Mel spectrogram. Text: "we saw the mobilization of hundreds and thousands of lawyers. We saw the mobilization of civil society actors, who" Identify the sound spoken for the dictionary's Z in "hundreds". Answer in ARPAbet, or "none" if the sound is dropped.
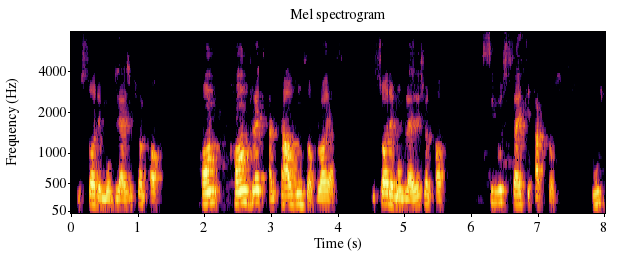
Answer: none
